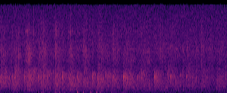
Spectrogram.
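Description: An audience gives a clap offering to Jesus, applauding steadily, a dense wash of many hands clapping for several seconds, with a few sharper individual claps standing out midway before it settles back into a steady roar.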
